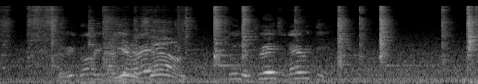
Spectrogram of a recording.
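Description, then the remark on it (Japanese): Metallic clattering and scraping on a hot teppanyaki iron griddle, with sharp clinks and taps scattered throughout over a steady hiss, while people talk underneath. “これ鉄板のあの音”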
